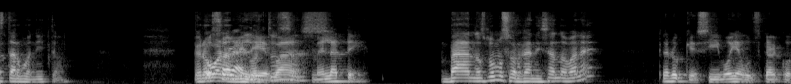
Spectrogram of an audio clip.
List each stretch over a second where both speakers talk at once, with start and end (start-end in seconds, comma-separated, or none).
2.0-3.4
